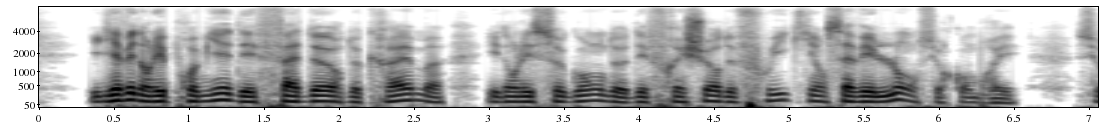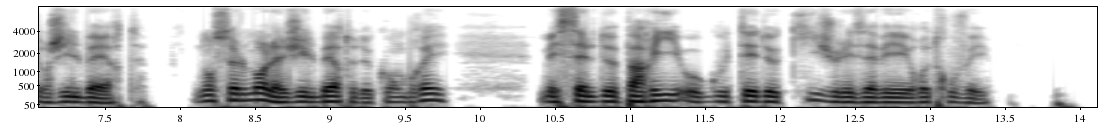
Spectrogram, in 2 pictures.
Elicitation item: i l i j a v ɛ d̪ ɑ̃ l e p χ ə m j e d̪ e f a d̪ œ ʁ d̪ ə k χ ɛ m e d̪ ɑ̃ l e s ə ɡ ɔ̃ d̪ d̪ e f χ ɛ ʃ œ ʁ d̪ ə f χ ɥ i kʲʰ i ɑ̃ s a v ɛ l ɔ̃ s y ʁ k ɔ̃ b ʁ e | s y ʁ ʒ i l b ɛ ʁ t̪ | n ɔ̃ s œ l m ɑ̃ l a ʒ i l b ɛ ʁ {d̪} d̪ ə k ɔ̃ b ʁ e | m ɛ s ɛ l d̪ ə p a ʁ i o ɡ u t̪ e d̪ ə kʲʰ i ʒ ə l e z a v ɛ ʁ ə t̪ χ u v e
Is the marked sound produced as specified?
no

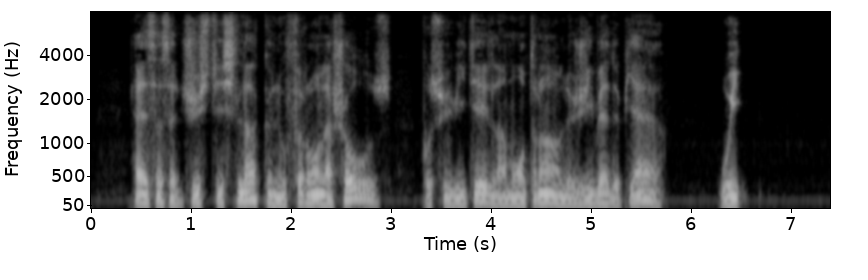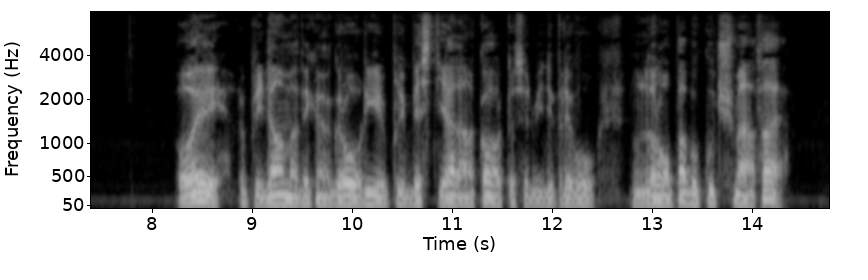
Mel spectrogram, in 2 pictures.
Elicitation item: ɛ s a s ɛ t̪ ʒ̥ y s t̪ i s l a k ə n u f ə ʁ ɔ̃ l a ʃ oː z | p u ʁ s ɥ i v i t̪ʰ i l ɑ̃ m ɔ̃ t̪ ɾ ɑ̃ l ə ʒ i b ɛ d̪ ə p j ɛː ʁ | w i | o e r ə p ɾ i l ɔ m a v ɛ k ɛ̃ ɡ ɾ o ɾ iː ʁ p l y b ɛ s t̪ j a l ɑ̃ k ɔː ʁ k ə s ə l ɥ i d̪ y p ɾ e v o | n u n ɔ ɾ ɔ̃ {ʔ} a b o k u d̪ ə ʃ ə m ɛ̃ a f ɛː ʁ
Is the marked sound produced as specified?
no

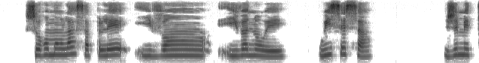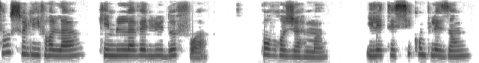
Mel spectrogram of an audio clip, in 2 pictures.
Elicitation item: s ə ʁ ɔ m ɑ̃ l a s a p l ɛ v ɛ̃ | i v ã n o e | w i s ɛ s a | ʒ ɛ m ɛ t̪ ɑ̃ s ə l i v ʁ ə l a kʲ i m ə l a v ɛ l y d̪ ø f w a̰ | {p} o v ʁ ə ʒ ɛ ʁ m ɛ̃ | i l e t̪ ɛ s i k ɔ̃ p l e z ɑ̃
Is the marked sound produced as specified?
yes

